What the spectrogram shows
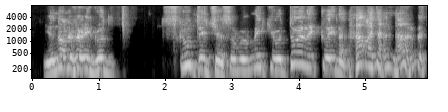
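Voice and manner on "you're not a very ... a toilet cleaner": heavily laid-on fake Russian accent. Retelling what they might have said about someone's career, in a fake Russian accent. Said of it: "my Russian accent's fake".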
